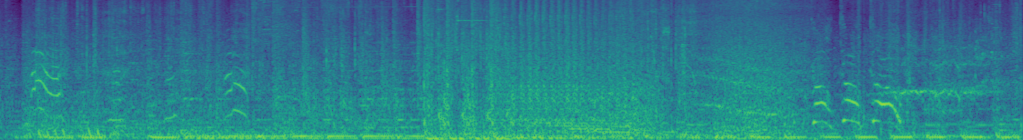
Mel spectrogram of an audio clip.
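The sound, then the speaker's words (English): Heavy gunfire in a film shootout between terrorists and FBI troops, with rapid bursts and volleys rattling over a van's engine as it speeds in reverse, while a voice narrates over the action. “Liz holds on tight as the van speeds in reverse. The terrorists return fire on the FBI troops.”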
